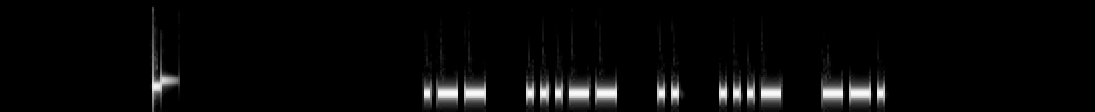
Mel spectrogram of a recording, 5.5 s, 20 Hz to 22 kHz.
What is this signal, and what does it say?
Morse code, heard as a keyed tone, about 36 wpm, spaced as for 25 wpm, 700 Hz. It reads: W3IVG
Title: USA Call Signs - 2x Character Spacing - 35wpm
